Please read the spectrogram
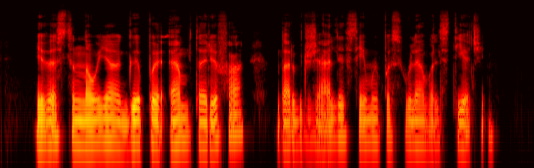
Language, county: Lithuanian, Kaunas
